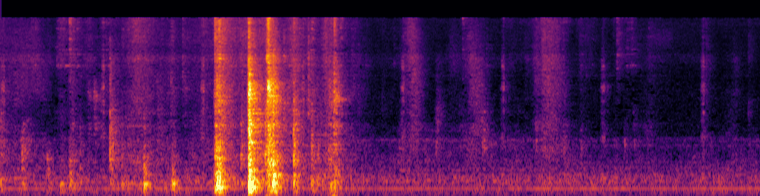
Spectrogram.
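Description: Metal-framed dining chairs being lifted and stacked onto each other, knocking and clattering, with the loudest knocks bunched about two to three seconds in before it goes quieter. A steady low hum runs underneath.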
